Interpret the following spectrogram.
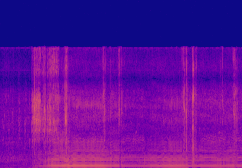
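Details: Bumblebee gathering pollen on rhododendron: a continuous, even, low droning buzz with a clear ladder of overtones, holding steady in pitch through the whole moment.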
